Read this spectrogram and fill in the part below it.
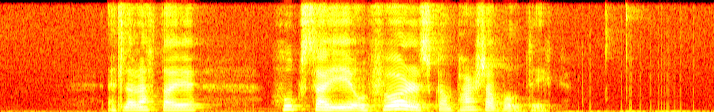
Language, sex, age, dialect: Faroese, female, 36-60, Norðuroyggjar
